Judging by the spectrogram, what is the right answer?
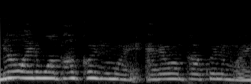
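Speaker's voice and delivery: quick mock protest to comfort mom; urgent pleading. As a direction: rush it out like an anxious kid. Child pleading with crying mother.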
